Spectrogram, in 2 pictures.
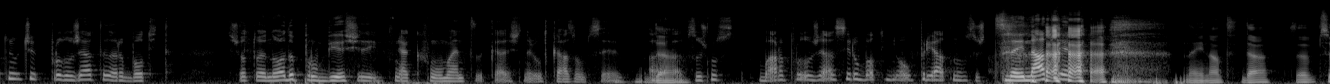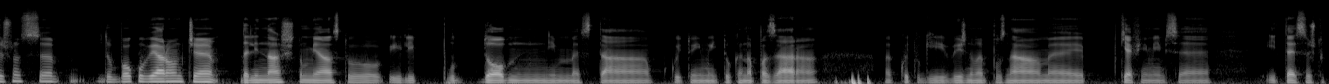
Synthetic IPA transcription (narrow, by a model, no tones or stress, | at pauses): t̪ɛnt͡ʃɛpɾod̪ɐlˠʒavɐt̪ɛd̪ɐɾɐbɔt̪i̥t̪ɛ̥ | z̥ɐʃt̪ɔt̪oɛd̪nɔɛd̪ɐpɾobiɛʃɛfnʲakəkəfmomɛnt̪d̪ɐka̰ʒɛ̰ʃnɐ̰lḭot̪kazvə̰msɛ̰d̪afsɤʃnost̪ | ba̰ɾəpɾod̪ɐlˠʒa̰vɐ̰d̪ɐsiɾɐbɔt̪imnɔ̰ɡʊpɾijat̪nozəʃt̪nɐɛnat̪ | nɐinat̪d̪a | fsɤʃnosd̪ɐlˠbɔkʊvjaɾvɐmt͡ʃɛd̪ɐlinaʃɛ̥t̪omʲjast̪oili | pod̪ɔbnimɛst̪akoit̪ʊiməit̪ukənɐpɐzaɾə | koʊit̪ʊɡʲiviʒd̪əmɛpoznavɐmɛ | kɛfimimsɛ | it̪ɛsɤʃt̪ʊ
